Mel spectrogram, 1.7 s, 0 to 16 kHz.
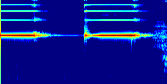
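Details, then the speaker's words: Fire alarm system test on a Fire-Lite MS-9200UDLS panel: after reset the kitchen smoke alarm acts as a horn, with shrill half-second high tones separated by short gaps, continuing about 20 seconds; normal. "so because of the nature of these smoke alarms they go off for around another 20 seconds after they shut off so that reset so now these are just acting as"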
